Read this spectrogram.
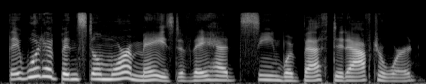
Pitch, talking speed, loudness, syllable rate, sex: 210 Hz, 210 wpm, -17 LUFS, 4.8 syllables/s, female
